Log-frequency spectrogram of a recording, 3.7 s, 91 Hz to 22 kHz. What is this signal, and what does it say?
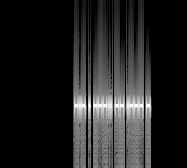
Morse code, heard as a keyed tone, about 50 wpm, 700 Hz. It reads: KE8MJT
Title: USA Call Signs - 6 Characters - 50wpm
